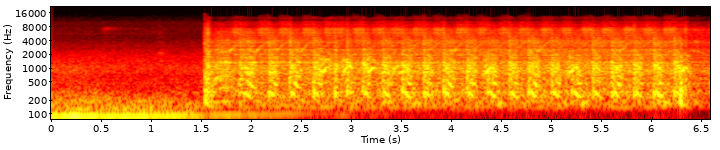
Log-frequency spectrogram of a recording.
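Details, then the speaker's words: Ford Ranger 2.3L with a 2.5L cylinder head installed, steady starter cranking about two and a half turns per second with no firing; crank no-start, suspected out of fuel, little gas in tank. "Might not have enough gas to run. I think it might be our gas. That has to be our gas."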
